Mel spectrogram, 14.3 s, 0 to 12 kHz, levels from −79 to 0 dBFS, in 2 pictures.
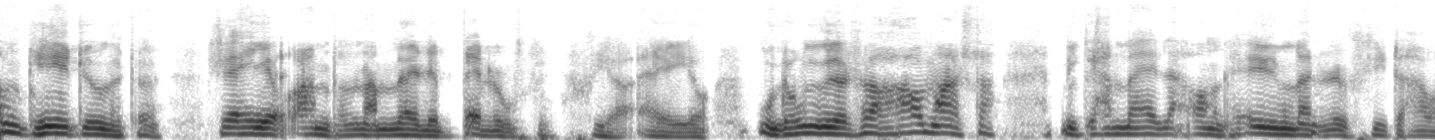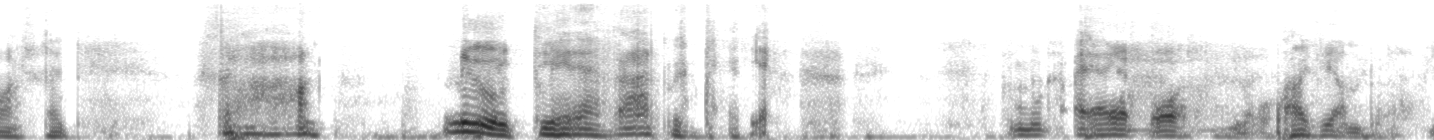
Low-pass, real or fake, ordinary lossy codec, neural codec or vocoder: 10.8 kHz; fake; none; codec, 24 kHz, 1.5 kbps, HILCodec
